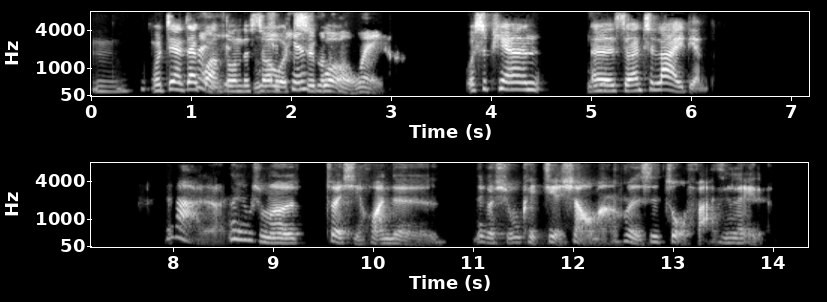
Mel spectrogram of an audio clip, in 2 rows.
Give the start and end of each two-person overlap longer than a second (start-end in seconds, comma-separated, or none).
1.0-2.6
